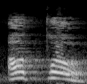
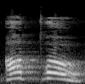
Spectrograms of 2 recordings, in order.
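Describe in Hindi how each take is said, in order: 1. अंतिम व्यंजन गूंजते झटके के साथ छोड़ा जाता है। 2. अंतिम व्यंजन गूंजते झटके के साथ छोड़ा जाता है।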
